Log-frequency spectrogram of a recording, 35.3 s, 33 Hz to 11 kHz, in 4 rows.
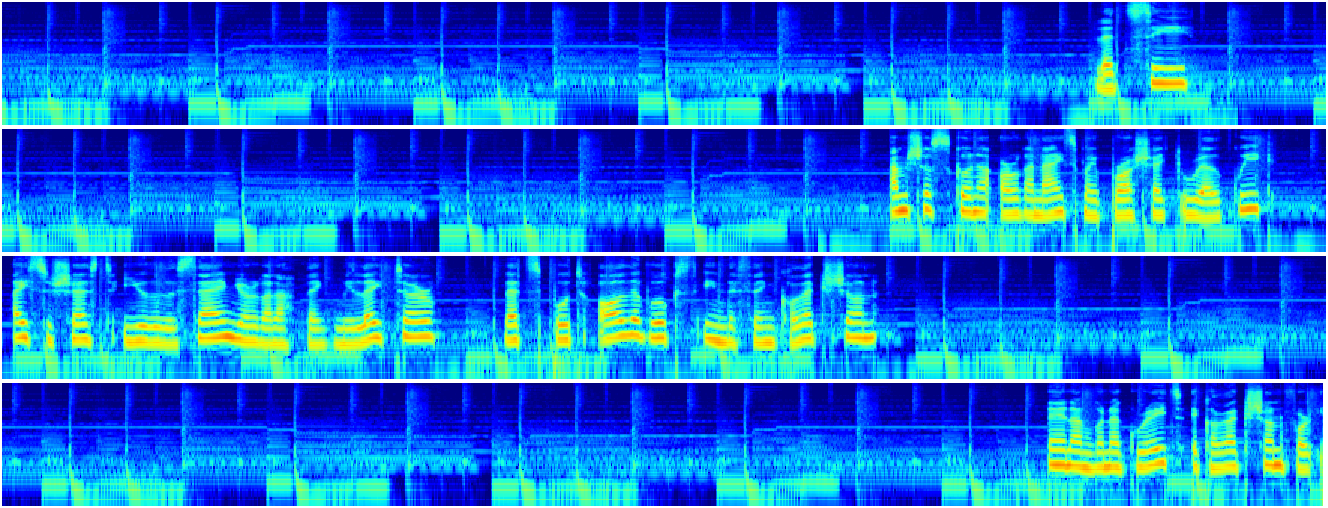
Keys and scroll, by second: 2.0 Right, 2.2 Right, 2.3 Right, 2.6 Right, 4.7 g, 7.2 space, 23.2 Caps_Lock, 23.6-25.0 typing, 23.8 Caps_Lock, 29.4 Caps_Lock, 29.7-31.0 typing, 31.5 Return.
